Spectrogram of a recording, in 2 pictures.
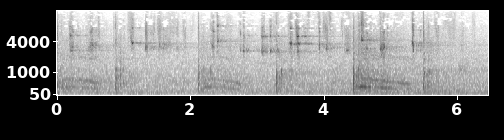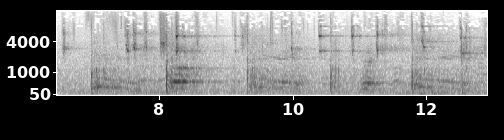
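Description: A tennis rally on a hard court: the ball cracks off the rackets about once a second, most strikes followed by a short grunt that falls in pitch, with high squeaks of shoes on the court in between.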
